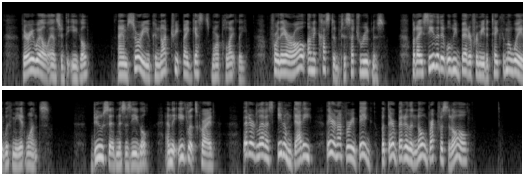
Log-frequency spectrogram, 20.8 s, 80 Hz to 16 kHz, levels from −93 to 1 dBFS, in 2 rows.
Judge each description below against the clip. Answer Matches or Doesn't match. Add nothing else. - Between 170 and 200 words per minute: Matches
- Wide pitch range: Matches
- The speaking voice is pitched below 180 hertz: Doesn't match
